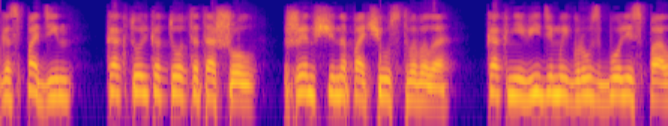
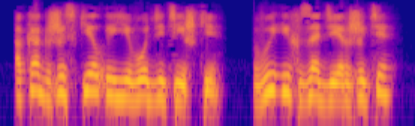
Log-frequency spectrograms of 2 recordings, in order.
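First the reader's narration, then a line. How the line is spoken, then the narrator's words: Plain. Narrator (Russian): ответил тот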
